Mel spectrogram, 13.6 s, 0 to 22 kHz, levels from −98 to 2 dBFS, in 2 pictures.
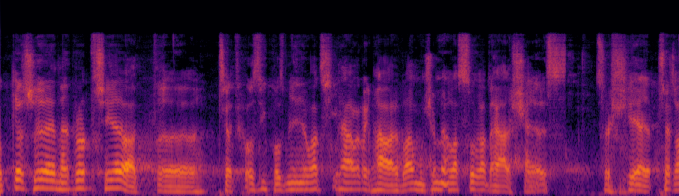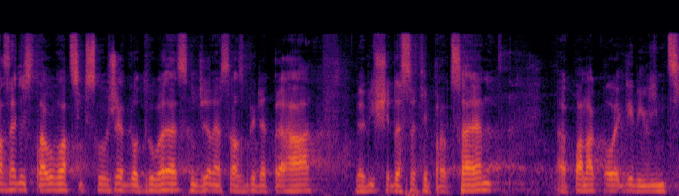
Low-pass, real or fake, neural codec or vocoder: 10.8 kHz; fake; codec, 24 kHz, 1.5 kbps, HILCodec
